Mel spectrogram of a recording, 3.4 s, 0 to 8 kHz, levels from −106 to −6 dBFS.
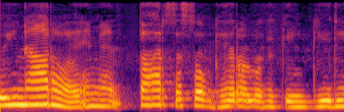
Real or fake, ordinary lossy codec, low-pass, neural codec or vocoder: fake; none; 7.2 kHz; codec, 16 kHz, 4 kbps, FreqCodec, larger model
